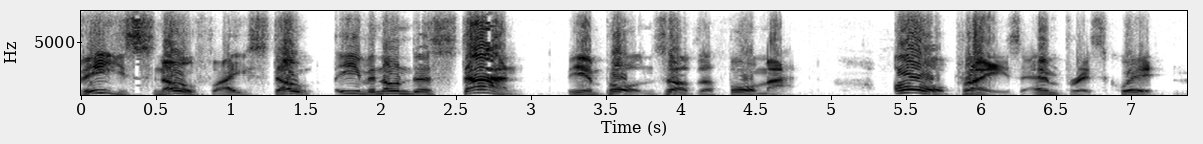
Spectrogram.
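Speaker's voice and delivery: high, slow, drawn-out reading with big swoops. Reading out a viewer's donation message as asked: Paul Joseph Watson impression. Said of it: "to read in his best, Paul Joseph Watson".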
